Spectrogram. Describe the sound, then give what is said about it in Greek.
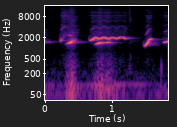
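A person whistles a short, high, warbling melody in four bursts with wavering pitch, the longest phrase in the middle, heard alone and fairly soft. “Αχ, τι ώρα που σφυρίζεις. Σαν πουλάκι.”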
